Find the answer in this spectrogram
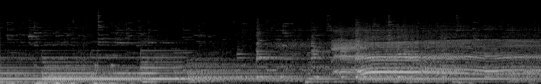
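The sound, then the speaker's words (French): A female goat originally meant to be raised for meat bleats loudly, a long wavering cry that shifts pitch and rises near the end, carrying on almost without pause for several seconds, with no one talking. “En fait, on comptait pas la garder, cette chèvre.”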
